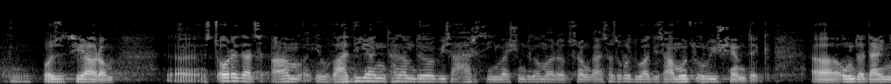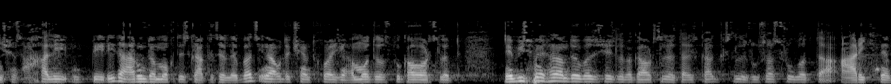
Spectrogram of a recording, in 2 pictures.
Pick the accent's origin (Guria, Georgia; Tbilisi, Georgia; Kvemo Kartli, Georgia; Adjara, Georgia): Tbilisi, Georgia; born there; დავიბადე 1999 წელს ქალაქ თბილისში 1 სექტემბერს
